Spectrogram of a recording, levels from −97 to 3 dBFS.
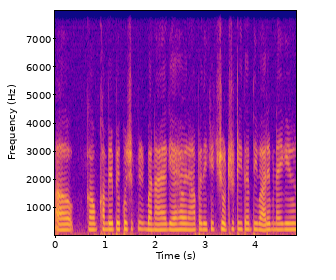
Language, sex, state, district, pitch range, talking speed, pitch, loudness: Hindi, female, Chhattisgarh, Sukma, 210-225 Hz, 250 wpm, 215 Hz, -16 LUFS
